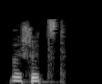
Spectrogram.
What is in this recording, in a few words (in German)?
"beschützt", German; adjectives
